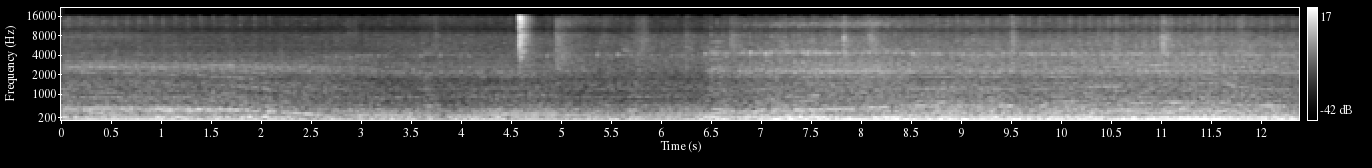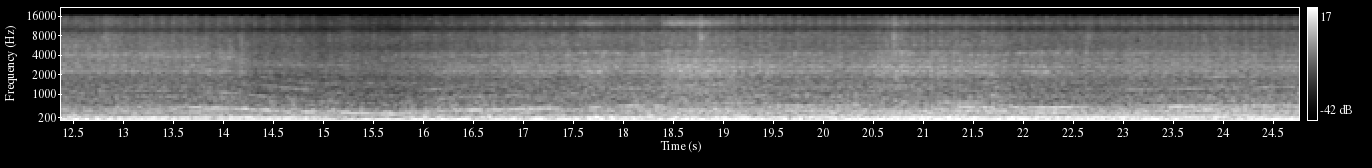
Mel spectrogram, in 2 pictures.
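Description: Van Hool NewA330 city bus heard from inside the passenger cabin, its engine and ZF automatic gearbox running under a steady low rumble. A whine falls in pitch as the bus slows, rises as it pulls away, falls again around the middle and rises once more.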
